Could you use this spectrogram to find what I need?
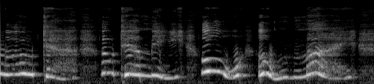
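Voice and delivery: high, very slow, drawn-out British mouse voice. Actor recalling a role she auditioned for, little british mouse voice. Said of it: "kind of little British mouse".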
